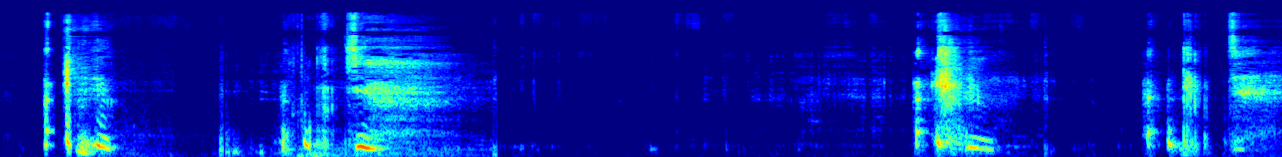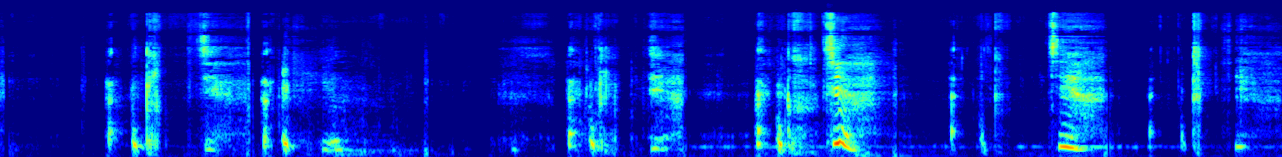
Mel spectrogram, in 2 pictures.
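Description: Several separate sneezes from different women, each a sharp burst after a quick breath in, with quiet gaps between.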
